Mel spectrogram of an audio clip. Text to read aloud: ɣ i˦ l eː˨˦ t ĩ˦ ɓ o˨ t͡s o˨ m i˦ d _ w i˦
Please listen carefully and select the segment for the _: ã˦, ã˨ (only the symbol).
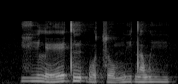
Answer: ã˦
